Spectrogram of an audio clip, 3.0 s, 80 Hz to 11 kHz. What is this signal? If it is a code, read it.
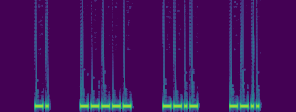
Morse code, heard as a keyed tone, about 46 wpm, spaced as for 21 wpm, 700 Hz. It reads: N0QZ
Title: USA Call Signs - 4 Characters - 4x Character Spacing - 45wpm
